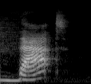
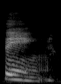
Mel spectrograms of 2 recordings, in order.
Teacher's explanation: the first is voiced your tongue is buzzing and the second is unvoiced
